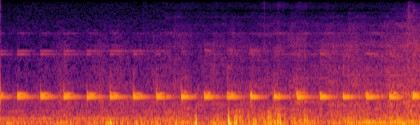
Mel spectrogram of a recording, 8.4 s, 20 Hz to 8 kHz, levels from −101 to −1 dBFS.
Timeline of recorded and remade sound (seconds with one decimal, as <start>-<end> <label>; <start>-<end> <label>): 0.0-3.3 recorded; 3.3-8.4 remade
